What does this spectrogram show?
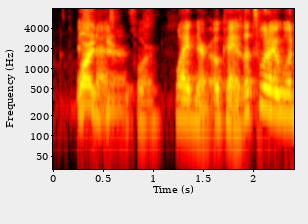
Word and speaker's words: Weidner: how do you say your last name before Widener okay that's what I would have said but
